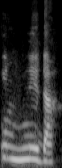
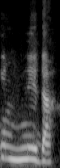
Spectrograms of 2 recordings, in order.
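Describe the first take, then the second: First: An m sound comes before nida. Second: An m sound comes before nida.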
